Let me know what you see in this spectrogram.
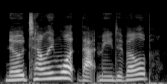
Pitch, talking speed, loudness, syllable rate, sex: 220 Hz, 215 wpm, -16 LUFS, 6.3 syllables/s, female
